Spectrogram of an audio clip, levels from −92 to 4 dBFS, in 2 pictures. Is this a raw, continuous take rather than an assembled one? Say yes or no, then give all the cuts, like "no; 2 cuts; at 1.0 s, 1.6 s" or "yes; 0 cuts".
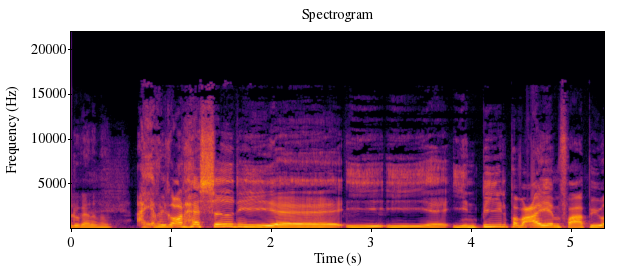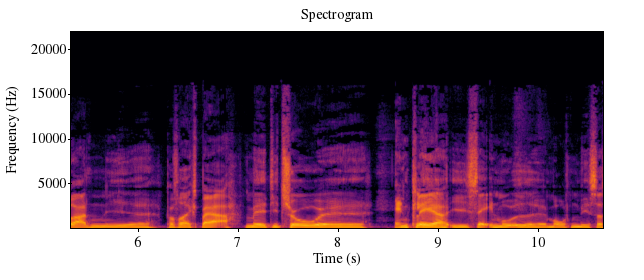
yes; 0 cuts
